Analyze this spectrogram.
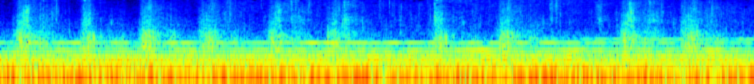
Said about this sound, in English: Yeah, yep, this is a very run-down, cobwebby piece of these Dwarven ruins, and my feet are still slapping on the stones.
